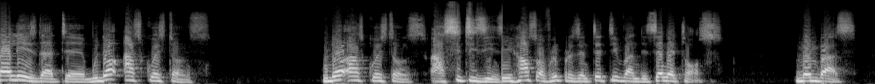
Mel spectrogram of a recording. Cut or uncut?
cut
